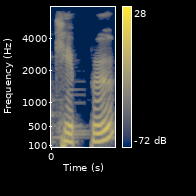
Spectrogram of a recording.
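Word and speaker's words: きっぷ: In the case of kippu, after pronouncing the ki, there is a short pause equivalent to one beat, while keeping the mouth shape of the next sound pu, and then the pu is pronounced. Kippu, kippu, kippu.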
